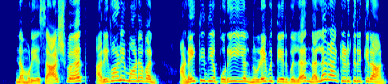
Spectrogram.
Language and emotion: Tamil, happy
